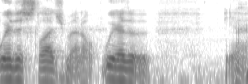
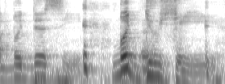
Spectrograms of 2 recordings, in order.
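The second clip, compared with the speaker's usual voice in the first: silly voice; 4 dB louder than usual. Pretend. Silly stretched made-up word.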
